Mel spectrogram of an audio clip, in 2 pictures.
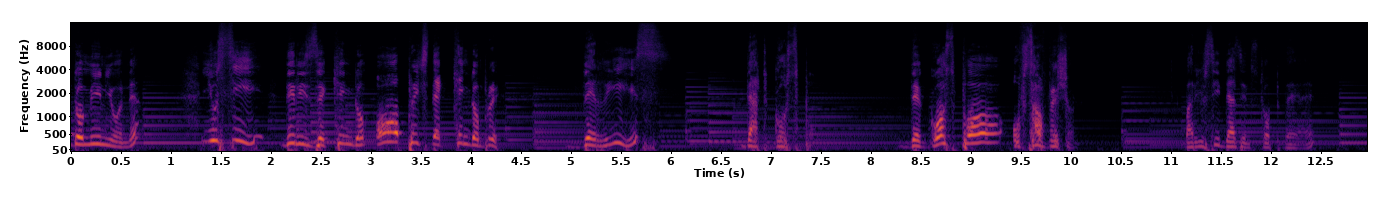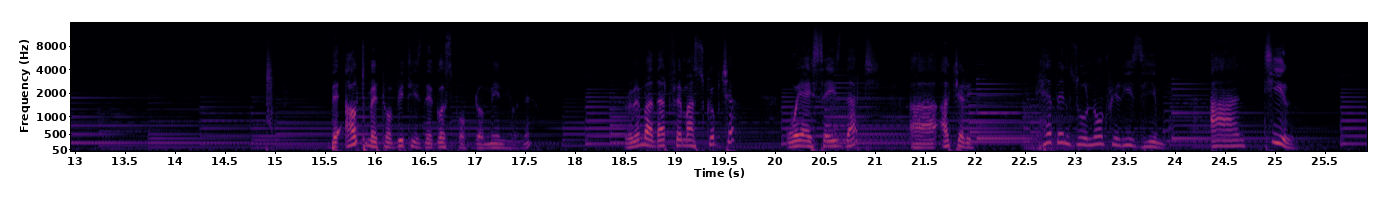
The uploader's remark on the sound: from the Limitless Worship Fellowship recorded on 5th August 2022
